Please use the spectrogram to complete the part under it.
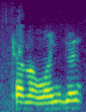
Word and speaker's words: cunnilingus: Is that how that's pronounced? – Cunnilingus? – Yes.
